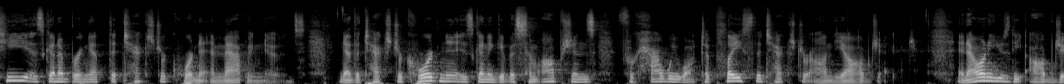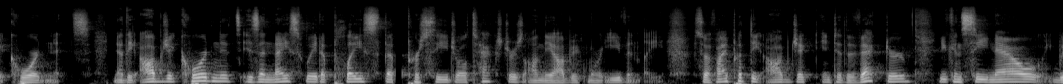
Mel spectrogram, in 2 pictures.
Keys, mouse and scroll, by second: 0.1 middle click, 2.4 click, 2.8 click, 3.5 click, 8.8 click, 17.7-19.1 drag, 19.5-19.9 scroll down 2.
